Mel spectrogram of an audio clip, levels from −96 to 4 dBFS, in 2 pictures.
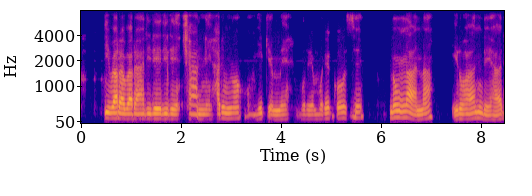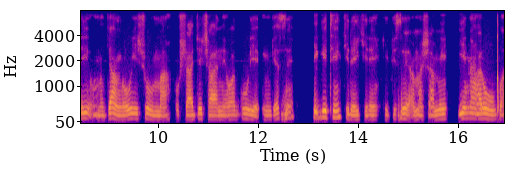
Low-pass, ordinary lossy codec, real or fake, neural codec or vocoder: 7.2 kHz; Opus, 32 kbps; fake; codec, 16 kHz, 2 kbps, FunCodec, trained on LibriTTS, 25 frames a second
